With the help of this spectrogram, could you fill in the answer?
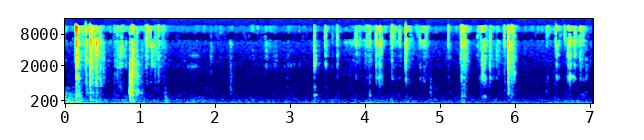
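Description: A box-cutter blade shaves a solid, small, pink translucent glycerin-type soap bar held in the hand over a wooden surface. Crisp, bright scraping and crackling strokes come at an irregular pace, loudest in the first second, then continue as quieter, short shaving scrapes against a faint low background.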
